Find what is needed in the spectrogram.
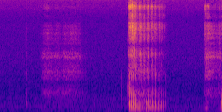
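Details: Rough, fluttering snore on inhalation with a softer whistling exhale between, likened to a cartoon dog: ordinary snoring in a sleeping animal.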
